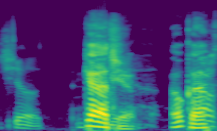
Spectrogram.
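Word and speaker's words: Shough: His name is pronounced Shug. Tyler Shug from Texas Tech, who is pretty decent. Is it Suge?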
